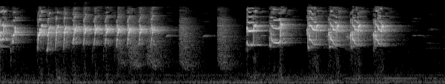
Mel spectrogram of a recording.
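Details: Female lovebird described as a fighter that chatters as busily as a male, used as tutor audio: a fast, buzzy, pulsed trill, a short pause, then several loud, shrill clusters of rapid notes.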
